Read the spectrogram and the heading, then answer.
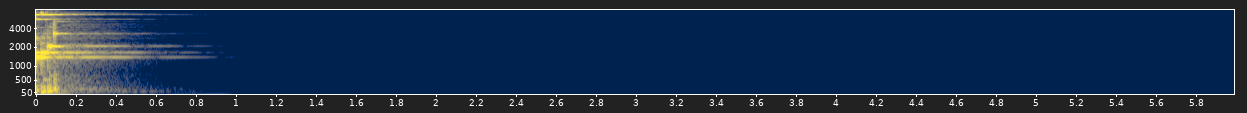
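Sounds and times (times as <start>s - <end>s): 
confirmation tones: 0.0s - 0.4s.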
